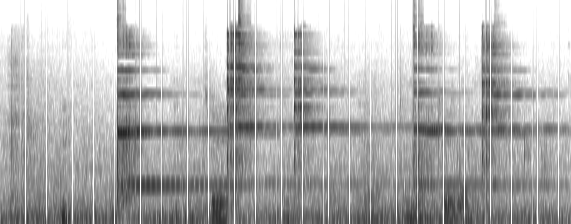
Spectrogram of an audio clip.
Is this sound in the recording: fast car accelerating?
no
